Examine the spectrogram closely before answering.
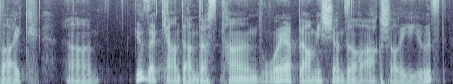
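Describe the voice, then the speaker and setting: Japanese-accented male conference speaker, low mellow tone, jet-lagged, hesitant delivery. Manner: halting, with many uh and um fillers. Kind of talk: tech conference talk. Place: conference room.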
